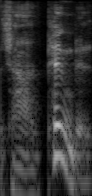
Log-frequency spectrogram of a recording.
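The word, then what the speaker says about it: Safenwil: 샤펜빌이라는 말은 정말 너무 미국식 발음인지 모르겠습니다만은 원래 원어는 자펜빌이라고 해야 합니다.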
